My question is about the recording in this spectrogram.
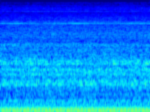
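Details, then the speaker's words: Kenworth cabover diesel under restoration. Steady, even idle with a low, regular pulse and no misses or knocks; normal idle. "God, that sounds good, though. So happy."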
